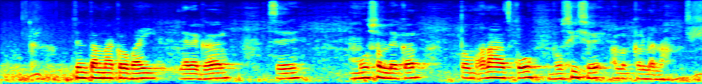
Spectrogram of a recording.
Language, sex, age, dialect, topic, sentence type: Hindi, female, 18-24, Marwari Dhudhari, agriculture, statement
